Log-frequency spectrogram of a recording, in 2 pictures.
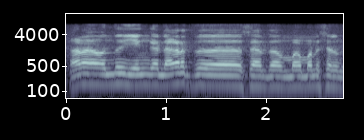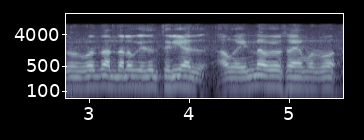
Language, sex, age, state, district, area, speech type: Tamil, male, 45-60, Tamil Nadu, Cuddalore, rural, spontaneous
